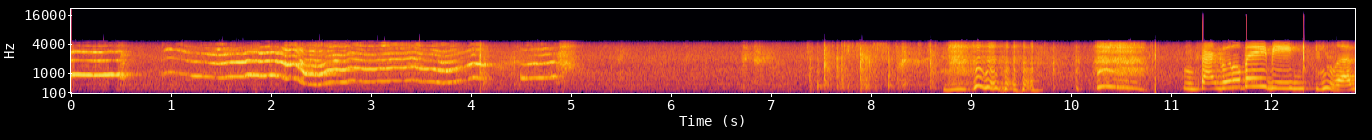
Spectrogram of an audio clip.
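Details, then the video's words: Mixed-breed pet dog, Italian greyhound and miniature pinscher cross, 'singing' to its owners indoors: wavering, whining howls rising and falling in pitch, then breaks with choppy yips and short vocal bursts. "Louie 'singing'"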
